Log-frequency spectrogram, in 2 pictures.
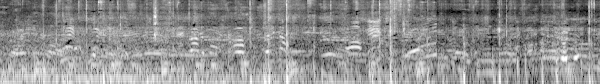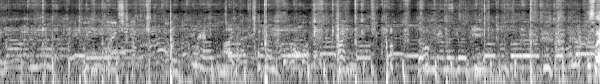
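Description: Indistinct chatter and calls of players and onlookers at soccer tennis, with a few sharp thumps of a soccer ball being kicked.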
